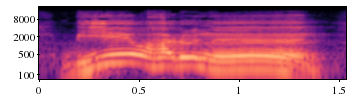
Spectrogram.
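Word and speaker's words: 見栄を張る: 발음이 특이합니다. 이때는 미에입니다. 그래서 미에요 하루입니다. 미에요 하루는 영화롭게 보인다라는 건 남에게 보여지는 어떤 외관이나 겉보기를 말하는 단어인데, 그게 겉보기에서 거칠에까지 가요.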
